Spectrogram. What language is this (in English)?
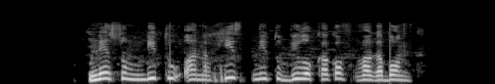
Macedonian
